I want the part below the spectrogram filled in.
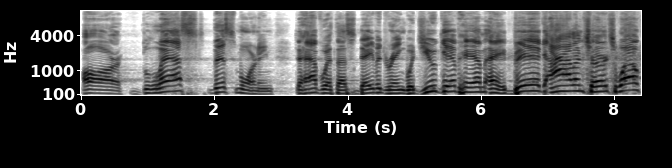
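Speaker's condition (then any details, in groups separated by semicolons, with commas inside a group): No condition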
